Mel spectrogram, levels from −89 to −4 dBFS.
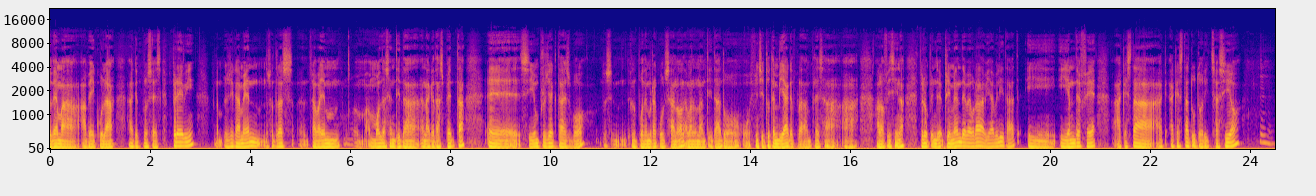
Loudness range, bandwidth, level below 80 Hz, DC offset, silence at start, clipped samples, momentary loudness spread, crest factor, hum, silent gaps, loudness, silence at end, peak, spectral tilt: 2 LU; 10.5 kHz; -26 dBFS; 9%; 0 s; under 0.1%; 10 LU; 12 dB; none; none; -15 LUFS; 0 s; 0 dBFS; -8 dB/octave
